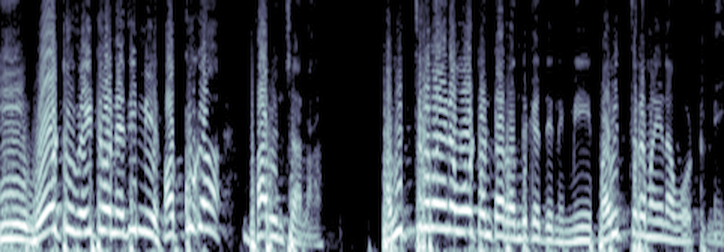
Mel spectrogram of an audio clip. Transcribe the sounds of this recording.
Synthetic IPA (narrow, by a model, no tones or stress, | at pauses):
iːʋoːʈuʋejʈuɐne̞ːd̪imiːhɐkːuɡaːbʱaːʋiɲt͡ʃa̰ːla̰ː | pɐʋit̪ɾɐmɐjnɐwo̞ːʈɐɳʈaːɾuɐnd̪ukeːd̪iːnimiːpɐʋit̪ɾɐmɐjnɐʋo̰ːʈnḭ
